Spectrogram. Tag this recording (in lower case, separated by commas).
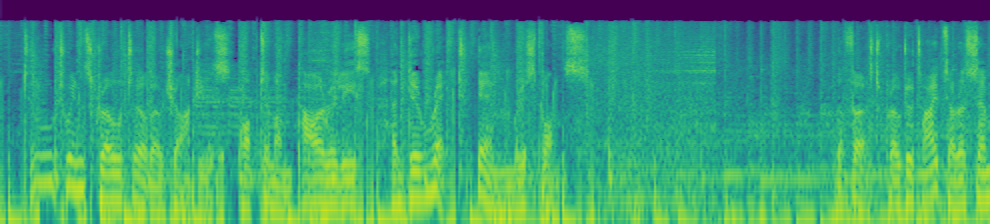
speech, music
